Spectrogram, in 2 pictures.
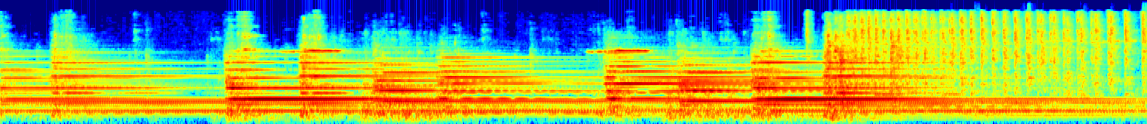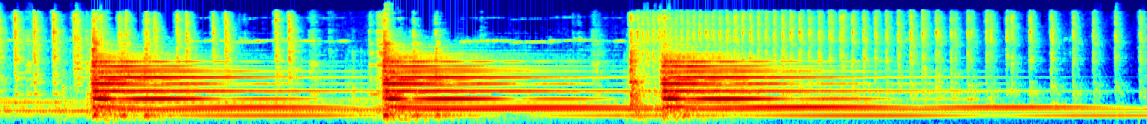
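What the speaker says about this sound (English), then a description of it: "We can see and hear it all in motion as the clock chimes and then strikes." Bampton church clock in its bell chamber, chiming a sequence of ringing bell tones and then striking the hour with several resonant, evenly spaced strokes, close and loud with long decays and faint mechanism ticking between.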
